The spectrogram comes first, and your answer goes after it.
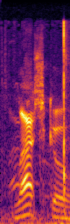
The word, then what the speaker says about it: Lashko: Lucko, I think is how it's pronounced. I have to double check on how I put it in the sheet here. We have a 2-1 count. Lashko is how it's pronounced.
